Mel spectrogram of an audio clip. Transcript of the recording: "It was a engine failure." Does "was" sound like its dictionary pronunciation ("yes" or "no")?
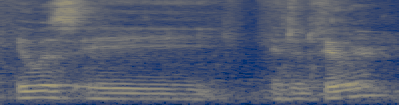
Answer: yes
